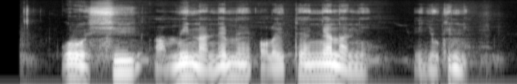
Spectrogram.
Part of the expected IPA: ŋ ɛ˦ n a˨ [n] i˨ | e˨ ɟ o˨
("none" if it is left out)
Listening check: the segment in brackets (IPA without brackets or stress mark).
n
